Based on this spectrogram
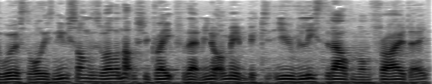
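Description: Audible room echo surrounds a man speaking at a very fast pace with a Mancunian accent. His pitch is fairly low. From Manchester, England. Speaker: podcast host. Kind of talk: casual chat.

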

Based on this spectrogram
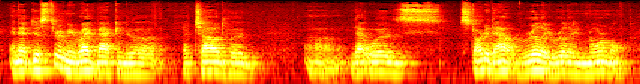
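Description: With an American accent, a man at a medium pitch speaks amid audible room echo. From Decatur, Illinois, US Midwest. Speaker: guest sharing recovery testimony. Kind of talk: personal testimony.

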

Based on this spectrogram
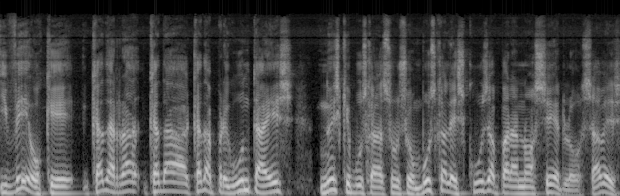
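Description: A man with a fairly high voice talks at a moderate pace with hardly any pauses. His loudness is very even, and his pitch varies in an ordinary way. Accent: Italian. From Italy. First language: Italian (speaking Spanish). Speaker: YouTuber. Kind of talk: interview.

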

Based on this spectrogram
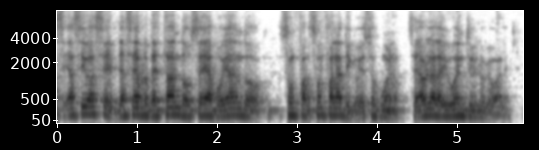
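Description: Somewhat breathy man, medium pitch, fairly quick pace, ordinary pitch variation and hardly any pauses. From Cuba. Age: 30s. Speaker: football fan. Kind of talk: casual chat.

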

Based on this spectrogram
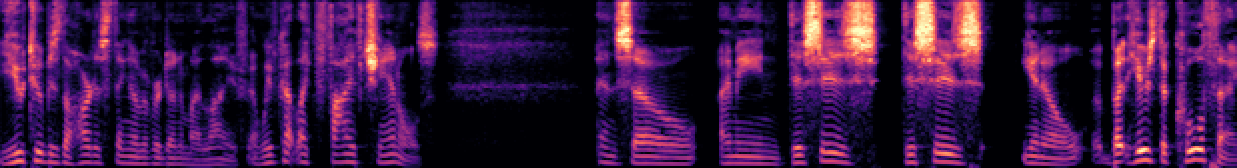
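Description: Against a quiet background, a man with a medium-pitched voice talks at a moderate pace with lively intonation. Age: 40s. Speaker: podcast host reacting to video. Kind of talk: live stream reaction show. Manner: animated.

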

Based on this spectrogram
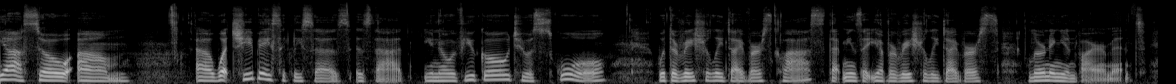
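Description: With an American accent, a woman uses a plain, everyday voice at a fairly low pitch, with ordinary pitch variation and a moderate pace. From New York City, Upper West Side. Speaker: sociology professor. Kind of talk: interview.

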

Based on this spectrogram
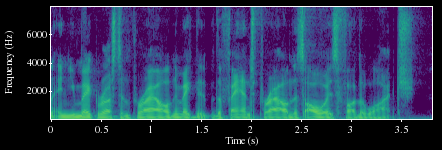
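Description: A man speaks fairly quickly in a very deep voice with a Louisiana accent. The background is quiet. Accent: Louisiana Southern. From North Central Louisiana. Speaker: student podcast host. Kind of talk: casual interview.

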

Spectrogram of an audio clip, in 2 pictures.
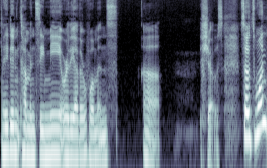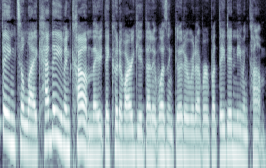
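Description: At a fairly low pitch and moderate pace, a woman with a plain, everyday voice talks with ordinary pitch variation. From Massachusetts (Chelmsford, north of Boston). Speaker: improv performer and theater director. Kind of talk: casual interview.

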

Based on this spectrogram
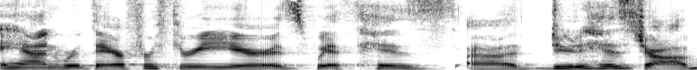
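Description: A woman with an American accent speaks in an ordinary speaking voice at a fairly slow pace and a medium pitch. Her pitch variation is ordinary, and the recording is very clean with a silent background. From Minnesota. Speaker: mother and former engineer. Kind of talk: casual interview.

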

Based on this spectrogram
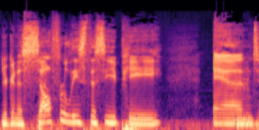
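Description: At a moderate pace, a man speaks with a fairly high pitch, ordinary pitch variation and a bright, sharp tone. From Toronto area, Canada. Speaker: podcast host. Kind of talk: casual interview; read-out ad.

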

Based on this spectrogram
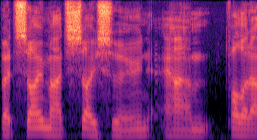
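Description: Speaking with an Australian accent, a man has a medium pitch. His tone is bright and sharp. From Australia, country Victoria. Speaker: real estate company director. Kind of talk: casual chat. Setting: studio.

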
